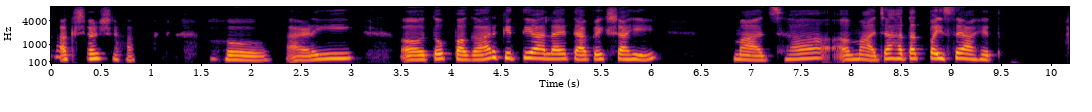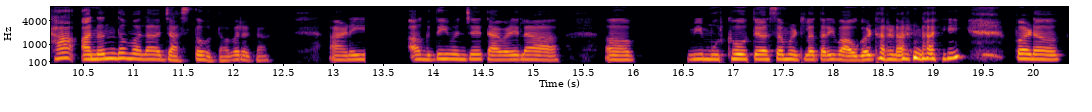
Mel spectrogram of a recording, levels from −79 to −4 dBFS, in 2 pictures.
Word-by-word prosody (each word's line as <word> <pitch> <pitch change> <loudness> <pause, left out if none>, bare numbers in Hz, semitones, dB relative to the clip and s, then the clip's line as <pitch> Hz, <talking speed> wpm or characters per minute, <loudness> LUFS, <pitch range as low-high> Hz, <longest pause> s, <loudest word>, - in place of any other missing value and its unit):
अक्षरशः 200 -1 -1 0.9
हो. 175 -3 0 0.2
आणि 210 +9 -1 0.5
अ, 180 +2 +3
तो 215 - +5
पगार 190 +4 +3
किती 250 +1 +2
आलाय 220 -2 +4
त्यापेक्षाही 200 0 +1 0.9
माझा 200 +5 -2
माझ्या 195 +1 +1
हातात 225 0 +2
पैसे 230 0 +4
आहेत. 200 -4 +1 0.8
हा 245 +2 +1 0.2
आनंद 215 +4 +3
मला 210 -4 0
जास्त 165 -1 -1
होता, 155 -4 -5
बरं 180 0 -4
का. 160 +1 -14 0.7
आणि 185 +2 -2 0.5
अगदी 195 +2 -2
म्हणजे 205 0 -1
त्यावेळेला 190 +1 0 0.7
अ, - - -3 0.8
मी 205 +2 -3
मूर्ख 200 +1 -4
होते, 205 -1 +3
असं 200 +1 +2
म्हटलं 190 -1 0
तरी 185 +2 +1
वावगं 175 -1 +3
ठरणार 210 -3 +3
नाही. 225 +5 +3 0.5
पण 220 -2 +4
अ, 200 -2 +1
200 Hz, 110 wpm, -24 LUFS, 185-220 Hz, 0.9 s, तो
